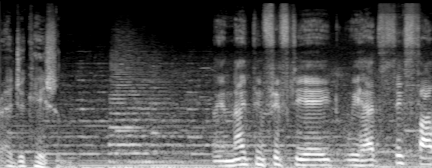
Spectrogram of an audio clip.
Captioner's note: ship horn blares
